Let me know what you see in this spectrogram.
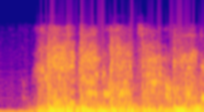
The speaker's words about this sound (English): are cruising Baghdad in their dad's beat-up car, listening to one of their favorite radio stations, The Voice of Iraq.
